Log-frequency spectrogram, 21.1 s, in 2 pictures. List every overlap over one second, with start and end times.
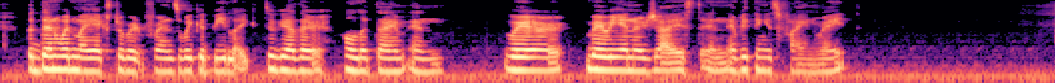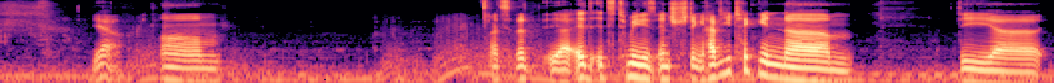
none

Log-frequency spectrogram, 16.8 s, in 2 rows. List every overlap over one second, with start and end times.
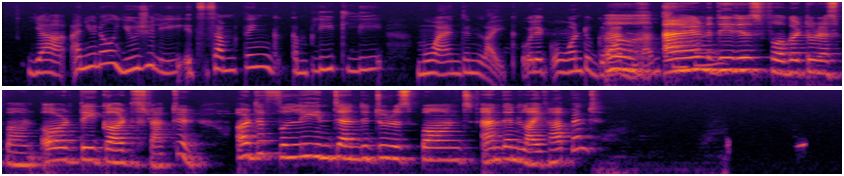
6.0-7.2

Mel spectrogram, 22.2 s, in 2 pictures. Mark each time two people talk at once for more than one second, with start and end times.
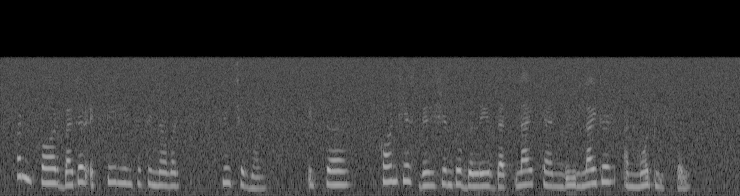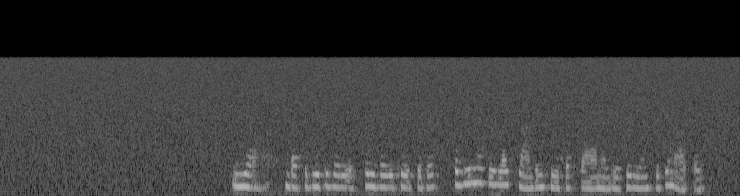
none

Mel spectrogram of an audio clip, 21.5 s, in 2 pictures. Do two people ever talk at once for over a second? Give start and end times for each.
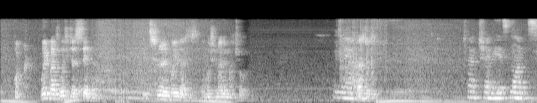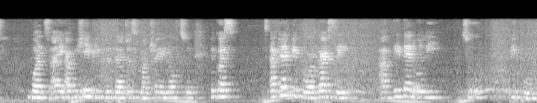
none

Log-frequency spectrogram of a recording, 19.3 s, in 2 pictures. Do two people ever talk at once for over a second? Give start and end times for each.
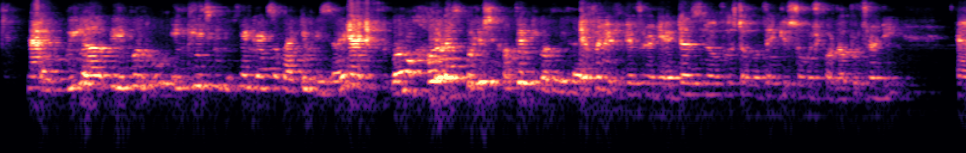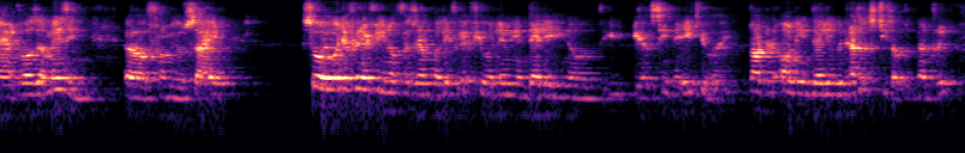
none

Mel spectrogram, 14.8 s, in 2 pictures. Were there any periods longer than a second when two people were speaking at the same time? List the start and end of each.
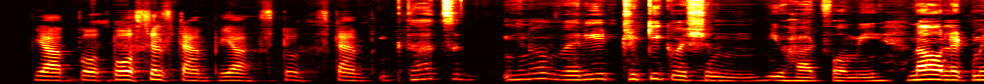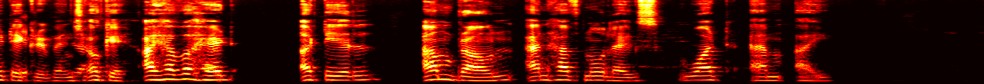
none

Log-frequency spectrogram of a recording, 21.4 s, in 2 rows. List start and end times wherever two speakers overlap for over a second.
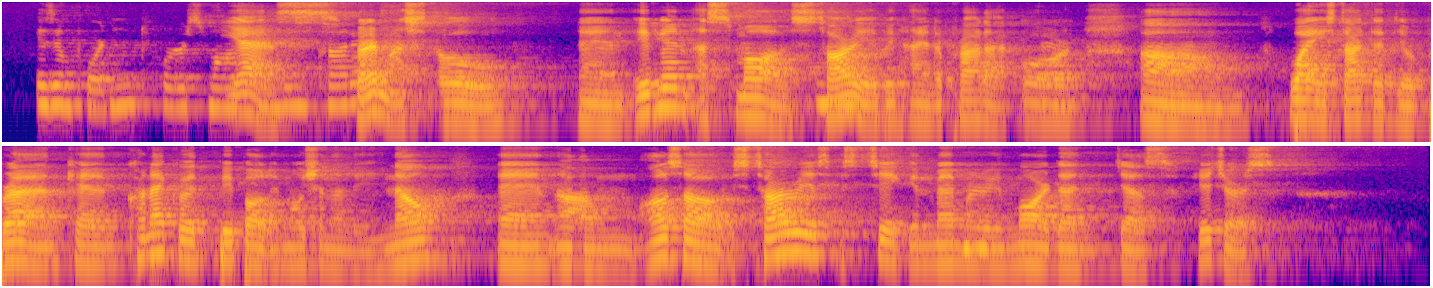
1.7-3.0

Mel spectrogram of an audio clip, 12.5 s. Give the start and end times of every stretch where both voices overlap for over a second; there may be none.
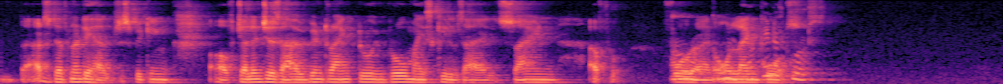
8.4-10.0

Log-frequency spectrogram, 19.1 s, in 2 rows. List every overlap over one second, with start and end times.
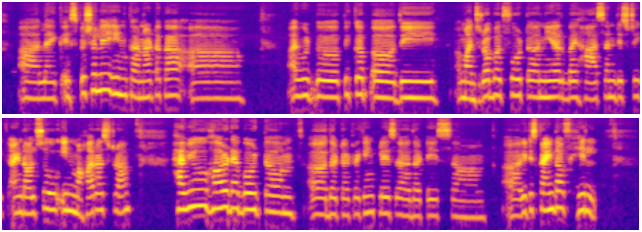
none

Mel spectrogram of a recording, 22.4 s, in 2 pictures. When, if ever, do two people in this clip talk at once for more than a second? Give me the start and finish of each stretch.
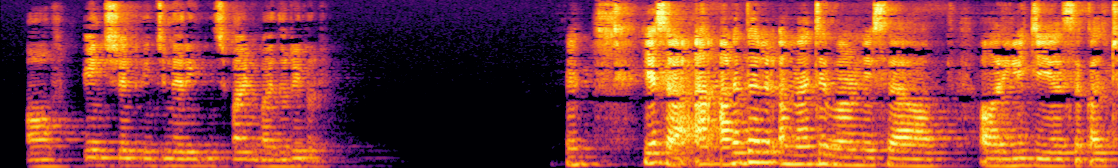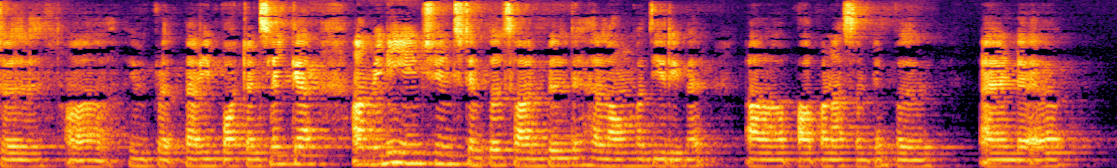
none

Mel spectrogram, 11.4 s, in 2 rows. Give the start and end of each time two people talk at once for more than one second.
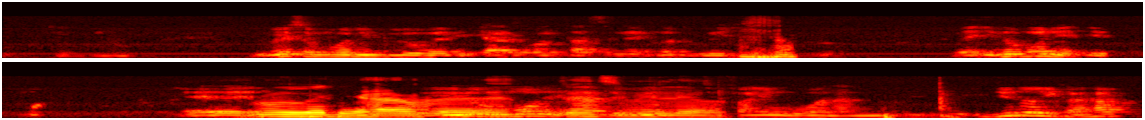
7.8-9.3

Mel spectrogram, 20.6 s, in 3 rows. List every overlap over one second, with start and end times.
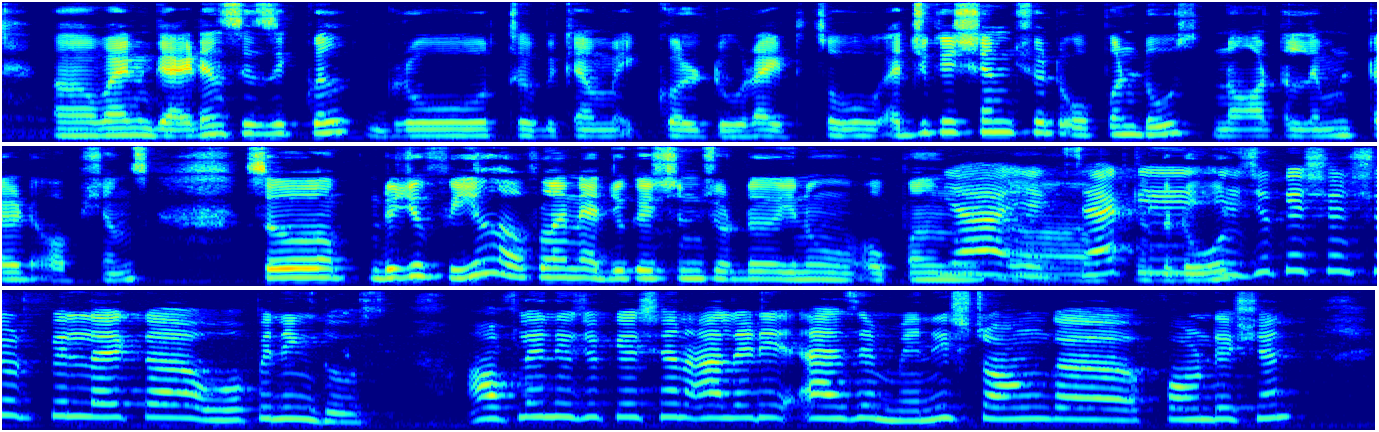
11.6-13.1

